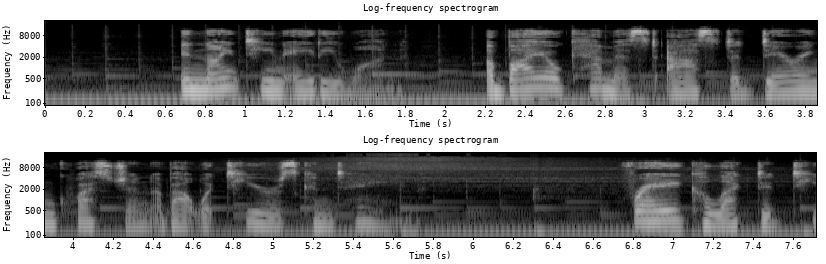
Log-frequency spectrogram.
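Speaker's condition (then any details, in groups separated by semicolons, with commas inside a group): No condition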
